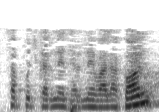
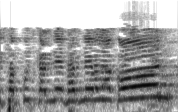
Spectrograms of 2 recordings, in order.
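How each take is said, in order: First: Said in the usual way. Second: High, very loud call to respond; rousing shout. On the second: Real, not acted. Preacher demanding the congregation's answer, rousing shout. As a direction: belt out the question to the crowd.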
